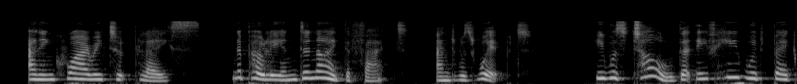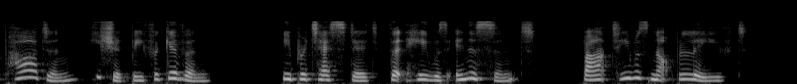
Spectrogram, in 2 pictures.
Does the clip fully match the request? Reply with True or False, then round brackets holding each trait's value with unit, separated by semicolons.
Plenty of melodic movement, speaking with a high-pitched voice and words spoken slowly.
True (5.7 semitones; 230 Hz; 130 wpm)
